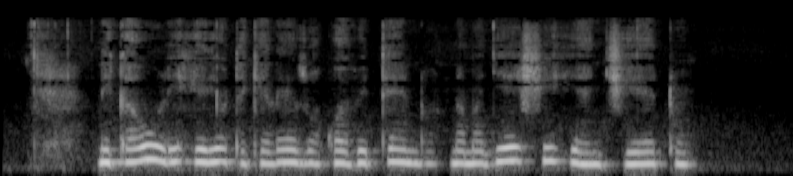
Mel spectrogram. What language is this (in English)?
Swahili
